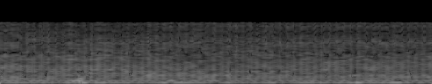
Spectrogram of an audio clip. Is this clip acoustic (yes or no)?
no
